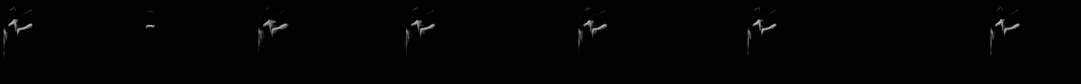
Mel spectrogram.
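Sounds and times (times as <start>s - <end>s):
Pacific-slope flycatcher singing high sharp slurred phrases: 0.0s - 0.4s, 2.6s - 3.0s, 4.1s - 4.4s, 5.8s - 6.2s, 7.5s - 7.9s, 9.9s - 10.3s.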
